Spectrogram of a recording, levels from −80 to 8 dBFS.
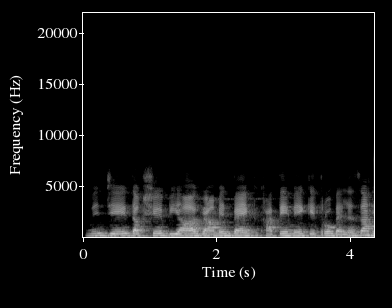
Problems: echo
